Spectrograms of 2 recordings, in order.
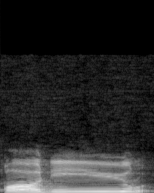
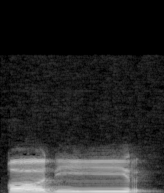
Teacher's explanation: Kerana qaf merupakan huruf isti'la, dan qadir, ra-nya dibaca nipis. Jangan baca qadir, itu tebal, salah.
